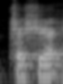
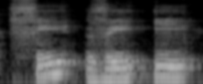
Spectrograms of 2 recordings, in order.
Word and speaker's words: Czechia: Czechia is spelled as Czechia.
